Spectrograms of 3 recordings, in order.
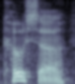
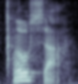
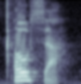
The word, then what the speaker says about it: Xhosa: And it's not called Xhosa, but that XH sound actually makes a clicking of the tongue from the side of your tongue, and it's pronounced Xhosa. That's right, it's not Xhosa, it's Xhosa.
